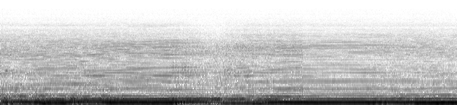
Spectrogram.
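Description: A loud, steady low drone from the loudspeaker system, a held deep tone with a few higher overtones above it.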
